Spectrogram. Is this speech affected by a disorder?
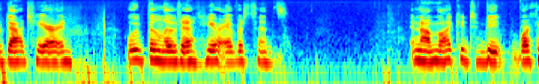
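Yes: damaged diaphragm.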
